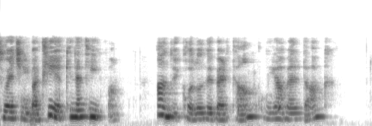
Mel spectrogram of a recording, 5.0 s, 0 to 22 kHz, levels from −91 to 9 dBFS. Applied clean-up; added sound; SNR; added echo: neural mask model DeepFilterNet 3.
